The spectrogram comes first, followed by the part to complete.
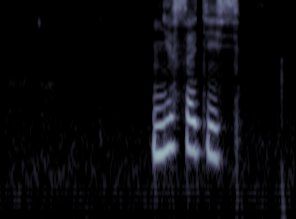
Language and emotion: Russian, neutral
